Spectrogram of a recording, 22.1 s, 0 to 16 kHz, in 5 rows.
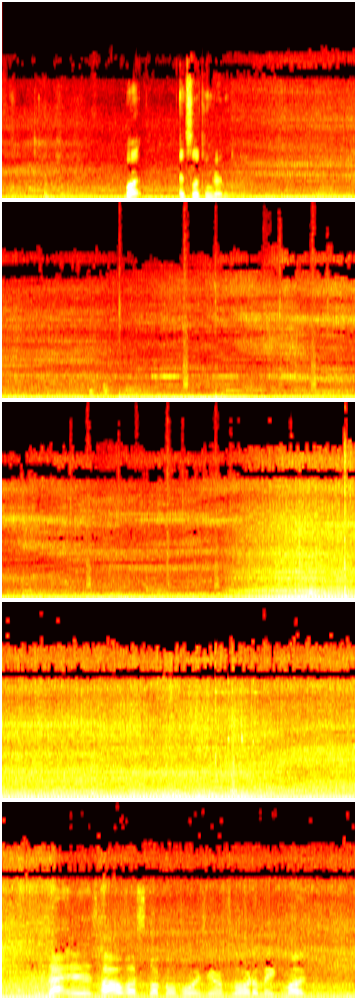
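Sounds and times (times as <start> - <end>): mortar mixer engine running: 3.2 - 22.0.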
